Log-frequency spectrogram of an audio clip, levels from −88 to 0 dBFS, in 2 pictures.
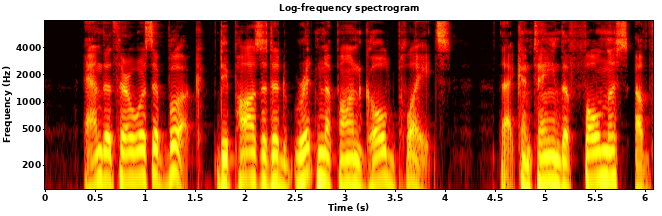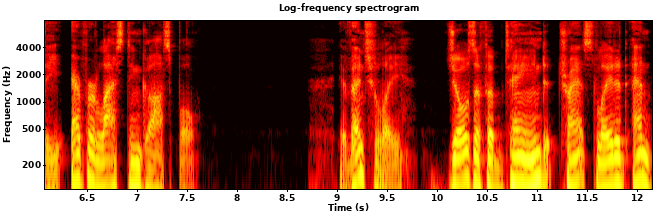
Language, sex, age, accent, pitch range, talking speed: English, male, 60-79, American, 100-130 Hz, 120 wpm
